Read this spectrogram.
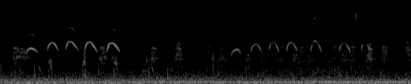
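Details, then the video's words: Cygnet grazing fresh grass in the sun repeats clear, high, rising-then-falling peeps in two tight strings, about four notes each, with soft crunching sounds and a low steady rumble beneath. "Adorable baby swan making noise eating fresh grass in the sun"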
